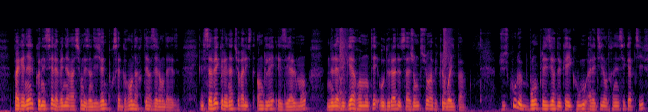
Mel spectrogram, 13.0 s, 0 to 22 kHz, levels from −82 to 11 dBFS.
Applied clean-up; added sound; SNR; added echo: none; Snare drum; 15 dB; none.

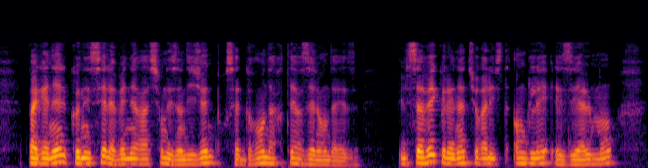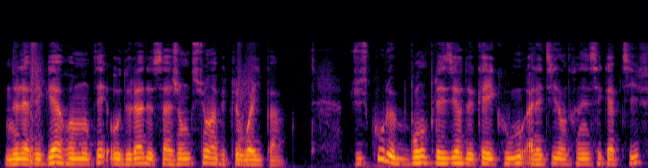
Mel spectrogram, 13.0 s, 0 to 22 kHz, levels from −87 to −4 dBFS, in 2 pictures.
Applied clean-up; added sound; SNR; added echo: neural mask model RNNoise.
